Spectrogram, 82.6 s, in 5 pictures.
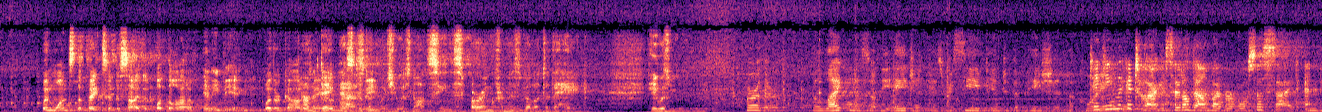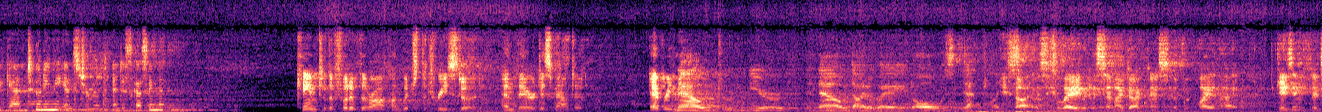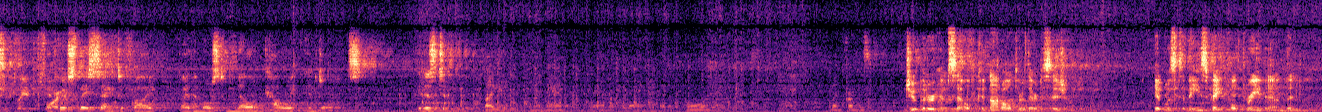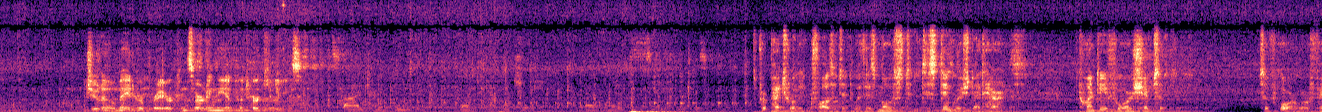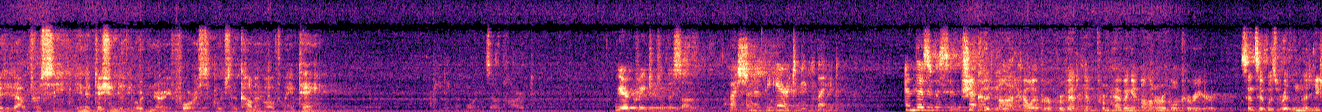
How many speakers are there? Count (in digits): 9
